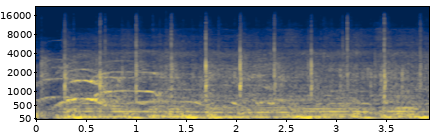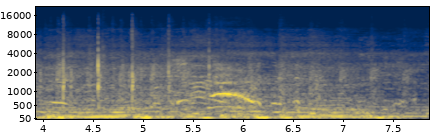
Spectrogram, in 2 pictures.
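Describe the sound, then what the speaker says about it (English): Comedy club audience at El Rancho clapping and cheering after a stand-up set, a dense steady wash of applause with scattered whoops and crowd chatter throughout. "One more round of applause for MSE."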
